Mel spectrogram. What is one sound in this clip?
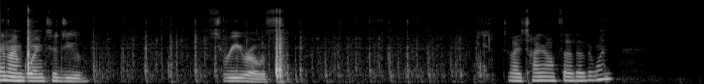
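A hand-cranked knitting machine clicks and rattles as its needles move.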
